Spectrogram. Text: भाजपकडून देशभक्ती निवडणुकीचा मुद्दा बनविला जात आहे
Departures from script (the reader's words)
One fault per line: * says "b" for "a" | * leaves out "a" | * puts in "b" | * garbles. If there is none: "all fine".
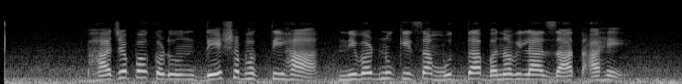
* puts in "हा"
